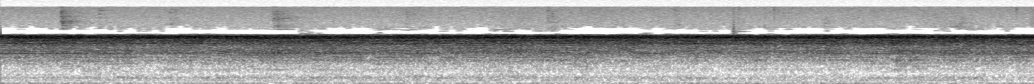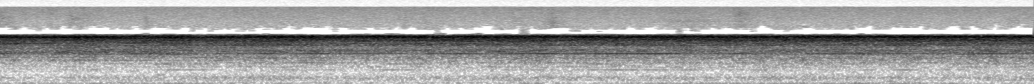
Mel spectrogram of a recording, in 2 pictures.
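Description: A steady, even hiss with a faint hum under it, unchanging throughout.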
